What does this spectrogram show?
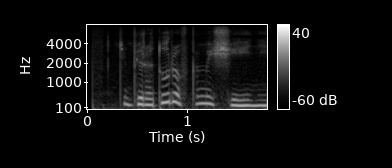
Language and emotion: Russian, neutral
